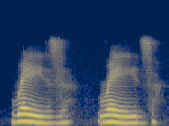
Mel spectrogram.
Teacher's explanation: That's a final Z sound. Raise. Z is voiced.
